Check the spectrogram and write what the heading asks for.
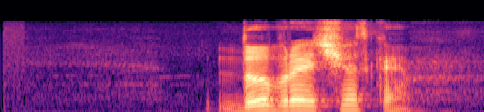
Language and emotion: Russian, positive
